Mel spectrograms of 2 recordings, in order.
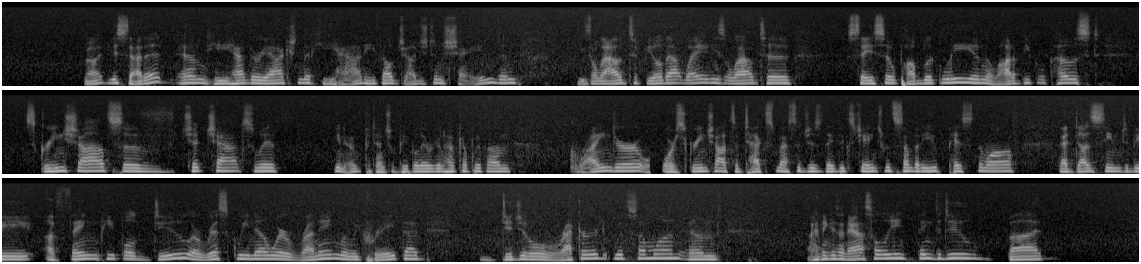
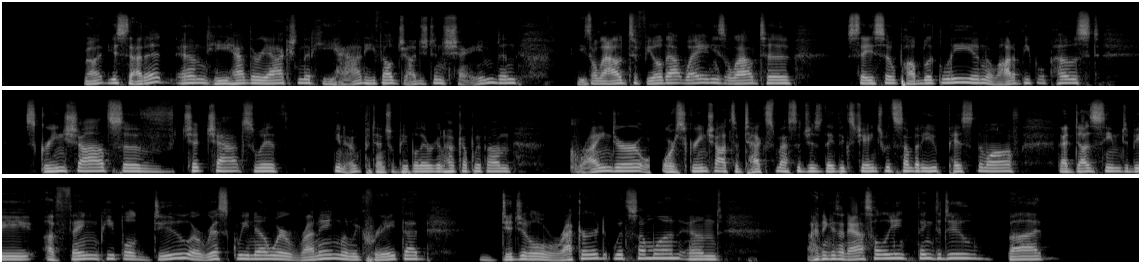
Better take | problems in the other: second | hiss; noticeable; throughout; 15 dB below the speech

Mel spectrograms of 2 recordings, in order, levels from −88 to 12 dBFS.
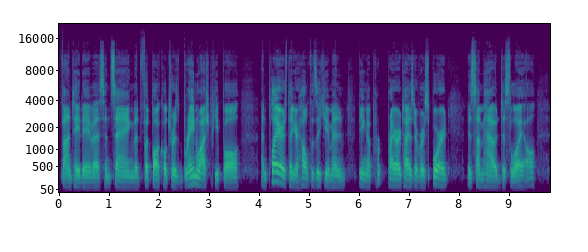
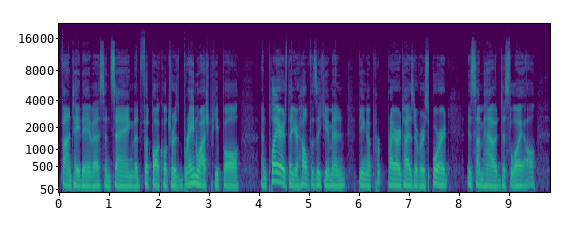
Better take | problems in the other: second | thin; somewhat; fading below 250 Hz

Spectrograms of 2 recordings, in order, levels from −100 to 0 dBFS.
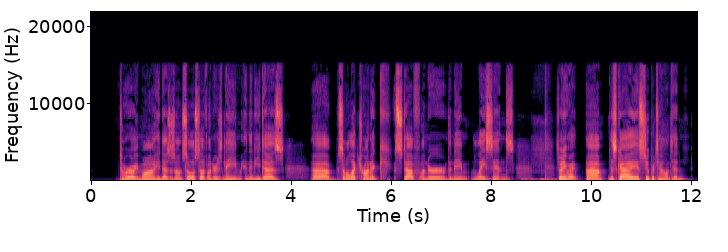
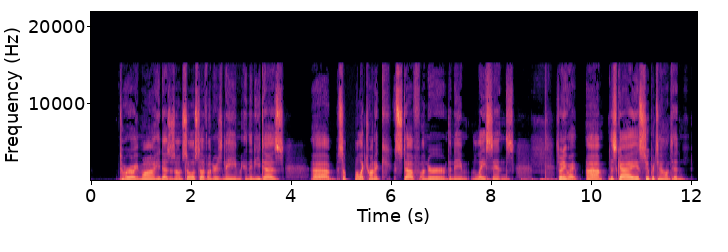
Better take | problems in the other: first | audio freezing; at 5 s

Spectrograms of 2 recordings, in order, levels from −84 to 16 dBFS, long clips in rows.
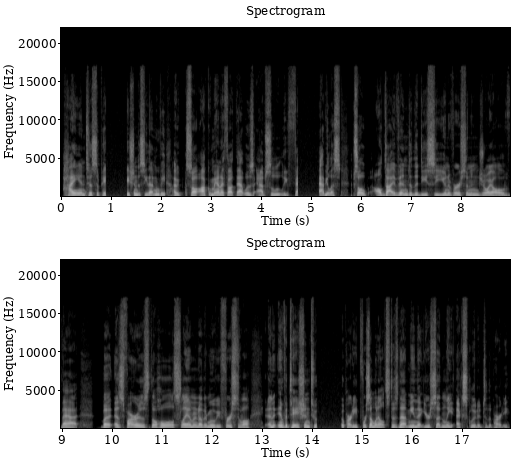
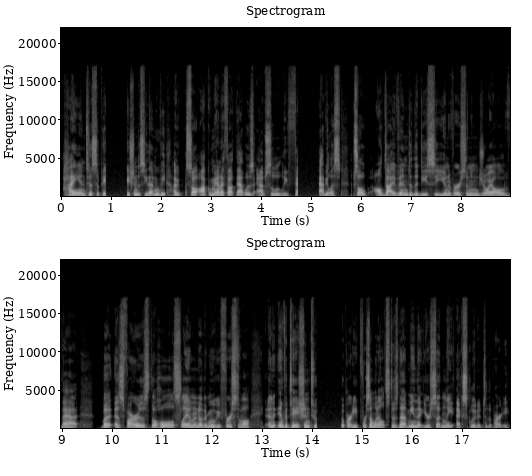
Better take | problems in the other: neither | audio freezing; at 1 s, at 4.5 s and at 14 s for 0.5 s; the same in both

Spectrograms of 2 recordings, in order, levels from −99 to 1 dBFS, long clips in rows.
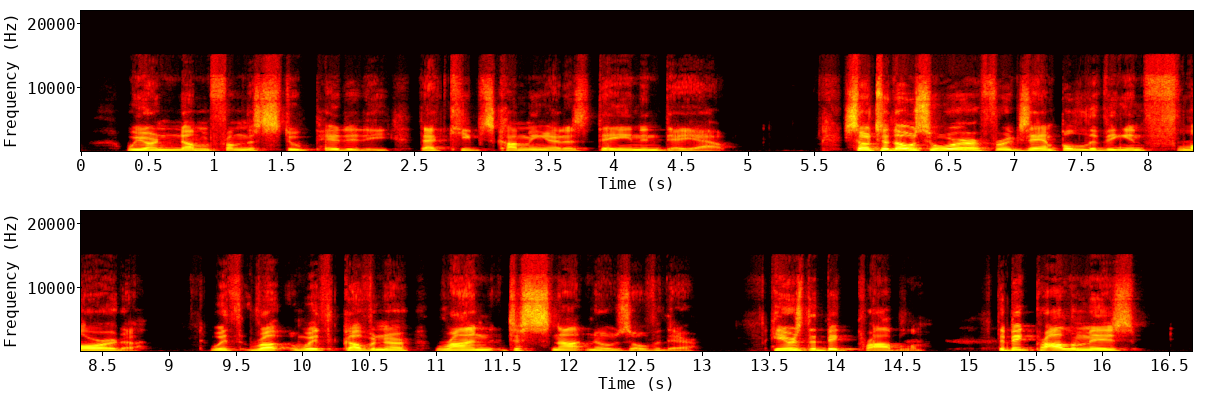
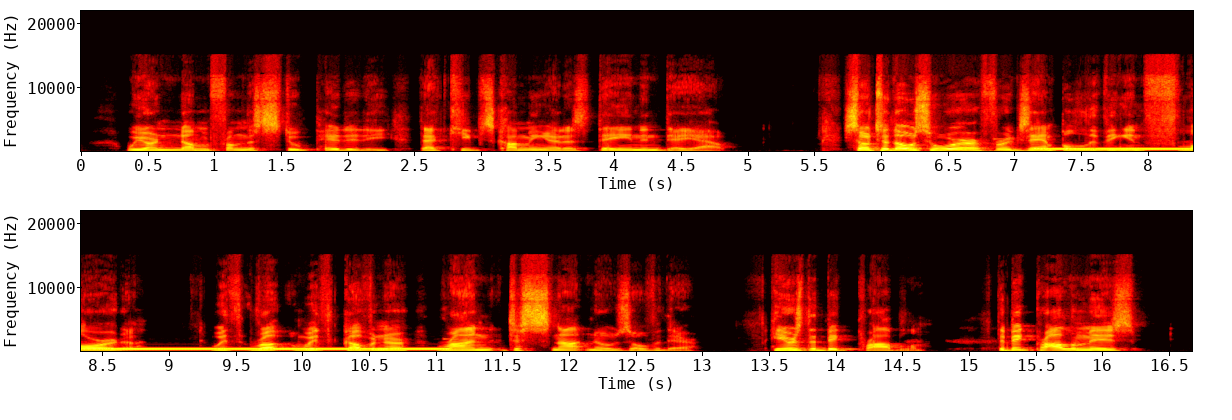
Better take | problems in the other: first | phone ringing; loud; from 7 to 11 s; peak 2 dB above the speech

